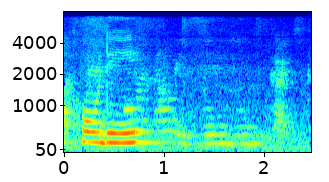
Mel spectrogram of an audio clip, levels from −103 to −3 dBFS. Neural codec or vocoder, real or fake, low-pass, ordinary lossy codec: none; real; 7.2 kHz; none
